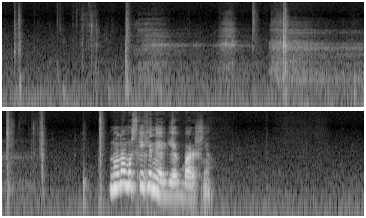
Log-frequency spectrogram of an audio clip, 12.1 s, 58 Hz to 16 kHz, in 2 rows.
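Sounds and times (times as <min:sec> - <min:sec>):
cards clicking and snapping: 0:00.1 - 0:02.3, 0:04.2 - 0:04.9, 0:05.8 - 0:07.8
soft card rustling: 0:00.2 - 0:02.2, 0:06.0 - 0:07.5.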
